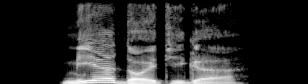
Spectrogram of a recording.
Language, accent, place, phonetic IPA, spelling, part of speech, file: German, Germany, Berlin, [ˈmeːɐ̯ˌdɔɪ̯tɪɡɐ], mehrdeutiger, adjective, De-mehrdeutiger.ogg
- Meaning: 1. comparative degree of mehrdeutig 2. inflection of mehrdeutig: strong/mixed nominative masculine singular 3. inflection of mehrdeutig: strong genitive/dative feminine singular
